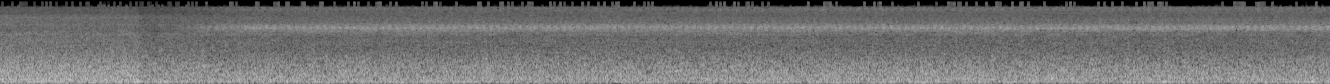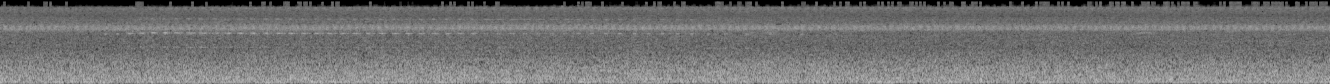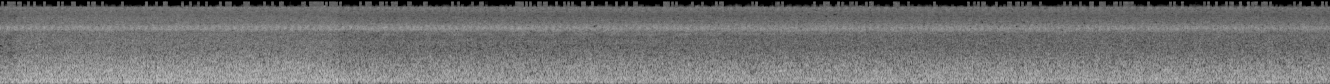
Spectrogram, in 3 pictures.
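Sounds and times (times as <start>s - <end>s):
river rushing: 0.0s - 39.9s
faint high pulsed trill: 7.2s - 22.8s.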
